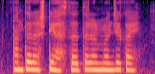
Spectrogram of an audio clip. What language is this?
Marathi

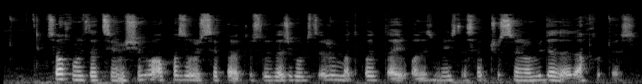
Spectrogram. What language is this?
Georgian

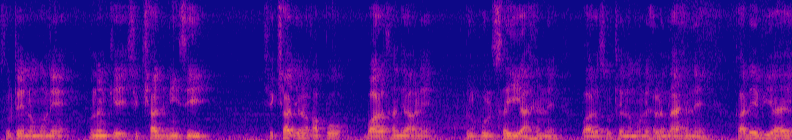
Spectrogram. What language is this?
Sindhi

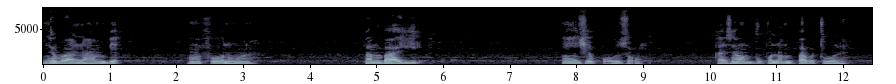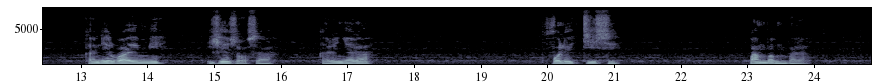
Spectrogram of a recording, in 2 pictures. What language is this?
Dagbani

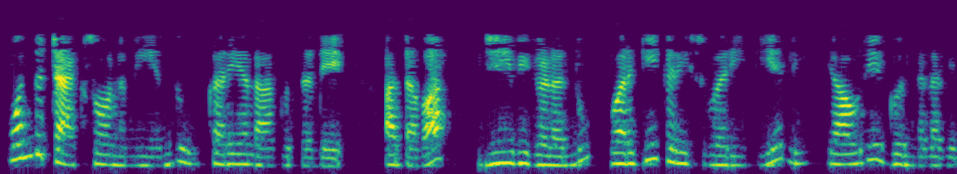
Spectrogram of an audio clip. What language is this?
Kannada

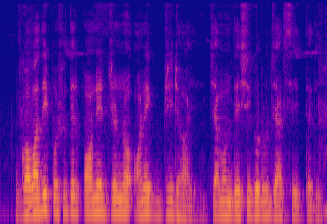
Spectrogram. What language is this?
Bangla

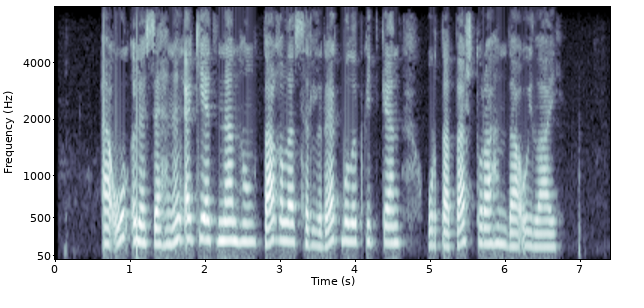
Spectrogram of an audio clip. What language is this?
Bashkir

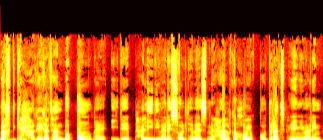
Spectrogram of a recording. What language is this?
Persian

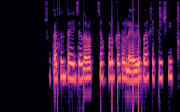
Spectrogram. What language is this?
Pashto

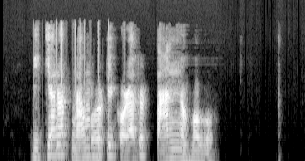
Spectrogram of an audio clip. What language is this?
Assamese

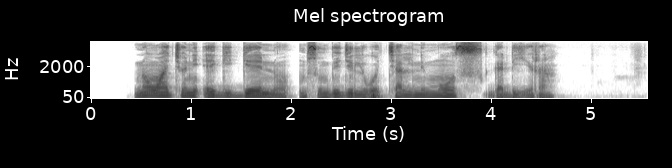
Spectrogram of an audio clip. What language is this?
Luo (Kenya and Tanzania)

